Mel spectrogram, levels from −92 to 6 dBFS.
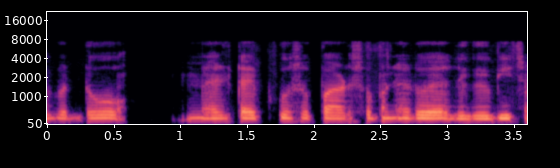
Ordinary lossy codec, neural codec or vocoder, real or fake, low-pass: none; vocoder, 22.05 kHz, 80 mel bands, WaveNeXt; fake; 7.2 kHz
